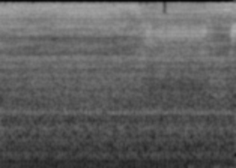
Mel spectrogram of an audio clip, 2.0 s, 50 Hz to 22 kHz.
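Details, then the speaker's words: 2009 Holden Cruze JG 1.8L F18D4 petrol engine idling with white exhaust smoke: steady loud hiss from one side of the valve cover, like an internal vacuum leak, changing in tone; PCV valve built into the cover likely has internal damage or a crack, so the cover needs replacing. "So when we start the car, you can hear that this side is a hissing noise, like a vacuum leak inside. Here you can hear the noise is changing."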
